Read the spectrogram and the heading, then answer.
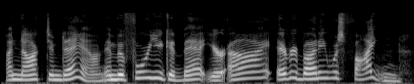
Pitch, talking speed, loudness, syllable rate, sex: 235 Hz, 205 wpm, -18 LUFS, 5.7 syllables/s, female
